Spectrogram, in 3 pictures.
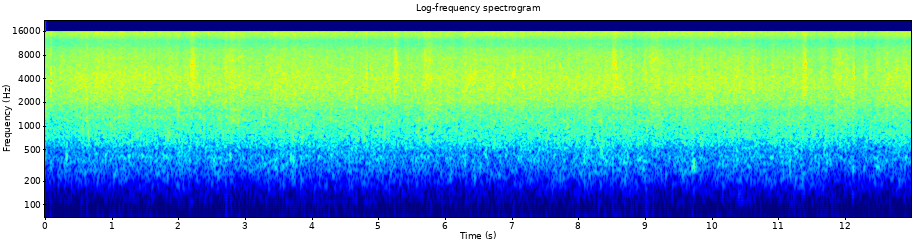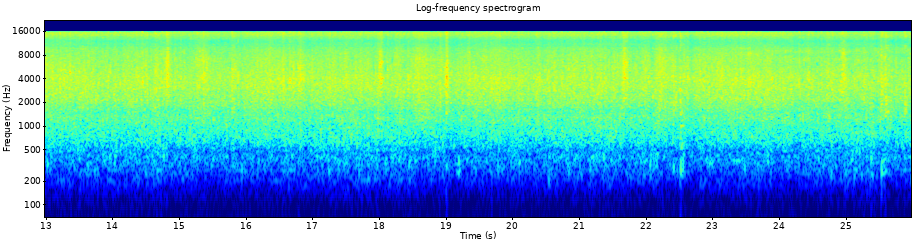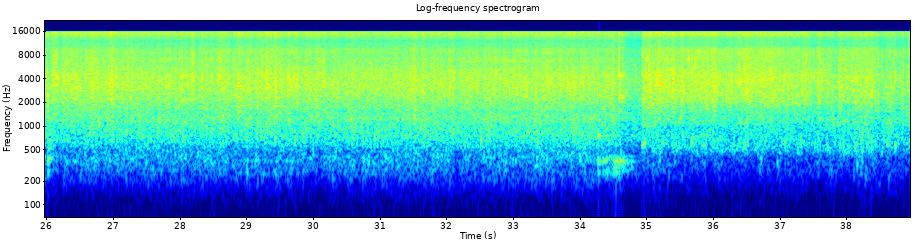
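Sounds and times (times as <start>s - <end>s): fish splashing in water: 0.1s - 30.3s.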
